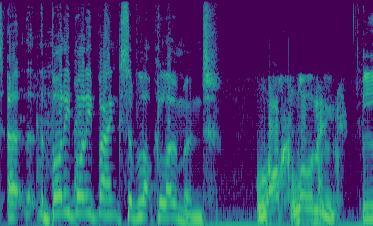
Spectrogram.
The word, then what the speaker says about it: Loch Lomond: It's the Body Banks of Loch Lomond. Loch Lomond. It's not lock. Turn the fader off so I can spell it. It's not a lock. It's Loch Lomond.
